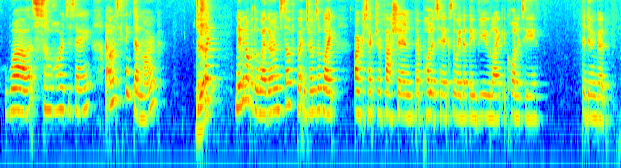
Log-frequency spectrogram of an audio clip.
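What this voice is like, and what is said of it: Slightly American international school accent. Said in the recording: “Kind of American, I guess. It's like it's just the international school, isn't it? ... I have an international school accent”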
